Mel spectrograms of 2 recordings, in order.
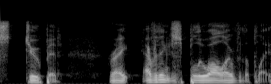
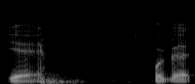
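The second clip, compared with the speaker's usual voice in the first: low laid-back neighbor; 7 semitones lower, 10 dB quieter than usual. Retold or imitated. Neighbor's terse reply.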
